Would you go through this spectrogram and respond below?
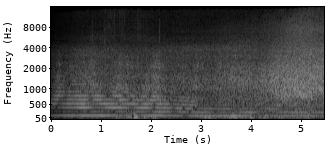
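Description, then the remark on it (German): A propeller plane circles in a grey sky over the city of Jeschuf, about 90 km from the Ukrainian border, with a steady, low harmonic drone that holds throughout, faint traffic from cars on the road to the airport beneath, and no voices. “Subtil kreist am grauen Himmel über Jeschuf ein Propellerflugzeug und verschwindet in den Wolken.”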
